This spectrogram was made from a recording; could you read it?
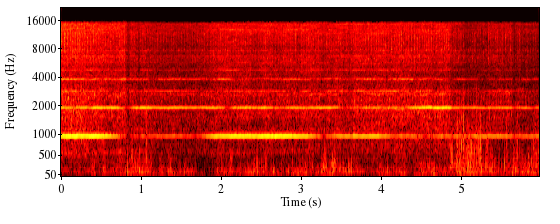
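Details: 2011 BMW 328i E90, running: a loud, steady, siren-like high whistle around 1 kHz that holds pitch, then drops out; the engine tries to bog when it happens, especially with the AC on or after long highway trips. Source undetermined.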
